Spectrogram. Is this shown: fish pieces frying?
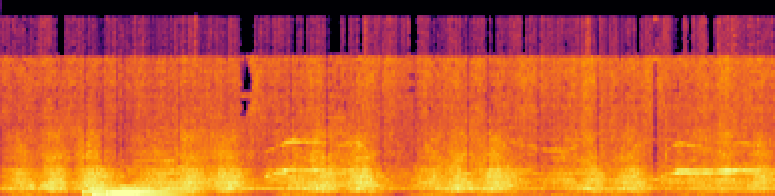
no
